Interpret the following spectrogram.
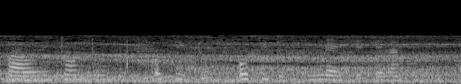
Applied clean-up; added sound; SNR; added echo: none; Fire; -1 dB; none.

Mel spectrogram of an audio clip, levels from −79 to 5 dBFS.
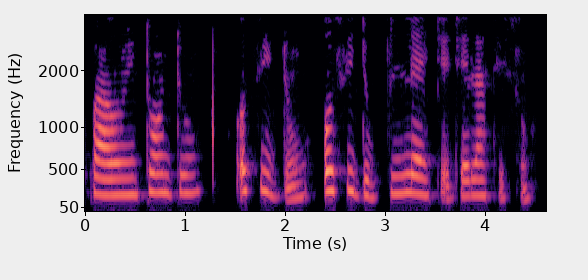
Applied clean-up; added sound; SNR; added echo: none; none; none; none.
